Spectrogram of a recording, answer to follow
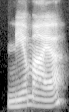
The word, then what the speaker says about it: Nehemiah: She is the CMO of Nehemiah.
